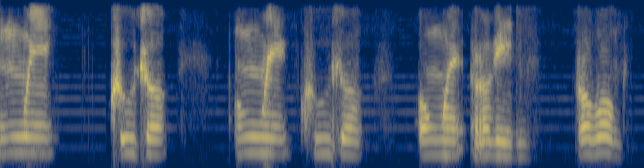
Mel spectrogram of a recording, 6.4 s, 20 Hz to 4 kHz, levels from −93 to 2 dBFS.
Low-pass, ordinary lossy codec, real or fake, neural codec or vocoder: 3.6 kHz; none; fake; codec, 44.1 kHz, 7.8 kbps, Pupu-Codec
